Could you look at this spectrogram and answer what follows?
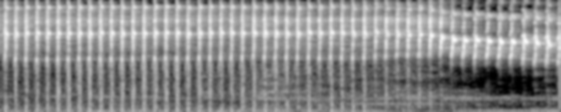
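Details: Long ngekek trill of a vocal fighter lovebird, used to draw song from other lovebirds: rapid, steady run of high piercing notes lasting over five seconds, the pitch sliding slightly lower toward the close.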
